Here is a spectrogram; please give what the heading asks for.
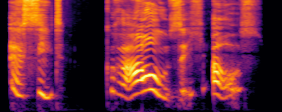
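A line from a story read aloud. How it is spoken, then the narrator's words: Squeaking. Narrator (German): piepste auch Rosenrot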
